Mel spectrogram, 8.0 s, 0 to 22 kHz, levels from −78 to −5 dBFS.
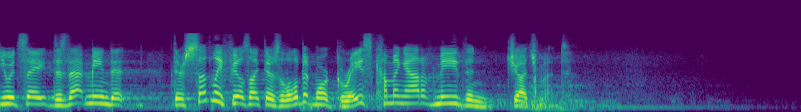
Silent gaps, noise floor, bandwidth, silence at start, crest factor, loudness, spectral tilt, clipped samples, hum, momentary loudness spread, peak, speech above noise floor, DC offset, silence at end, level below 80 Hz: none; -67 dBFS; 7.6 kHz; 0 s; 14 dB; -16 LUFS; -6 dB/octave; under 0.1%; none; 8 LU; -2 dBFS; 52 dB; under 0.1%; 2.05 s; -52 dBFS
